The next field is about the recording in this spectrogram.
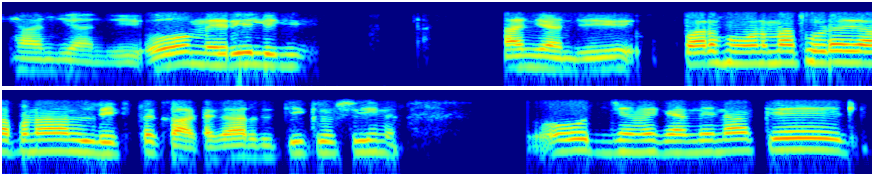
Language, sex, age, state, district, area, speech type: Punjabi, male, 18-30, Punjab, Firozpur, rural, conversation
